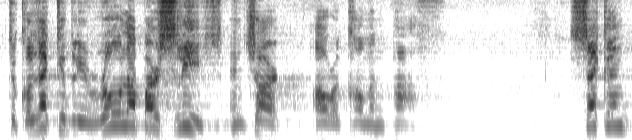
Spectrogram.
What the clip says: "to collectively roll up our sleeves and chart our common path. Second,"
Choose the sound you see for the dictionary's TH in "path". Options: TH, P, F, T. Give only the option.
TH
